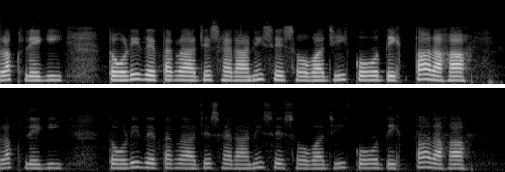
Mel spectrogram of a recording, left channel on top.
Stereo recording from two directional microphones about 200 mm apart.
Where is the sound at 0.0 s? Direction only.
20° left (ahead or behind).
